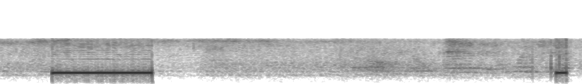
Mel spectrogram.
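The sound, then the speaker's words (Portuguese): Telephone ringback tone on an outgoing call: one long, steady mid-pitched tone lasting about a second, then a quiet stretch with faint low sounds, ending in a brief return of the tone. “Eu tô ligando pra você.”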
